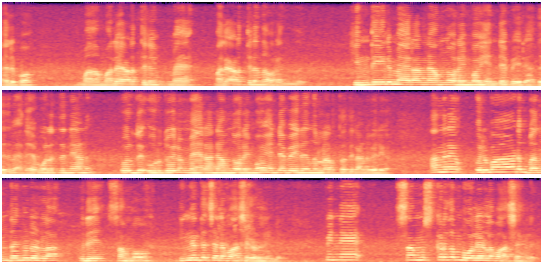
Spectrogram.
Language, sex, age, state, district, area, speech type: Malayalam, male, 45-60, Kerala, Palakkad, rural, spontaneous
